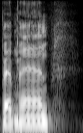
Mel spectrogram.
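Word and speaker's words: Pépin: And now we've got the co-founder and executive director of the Jacques Pepin. Am I saying it right? – Yes, Pepin.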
